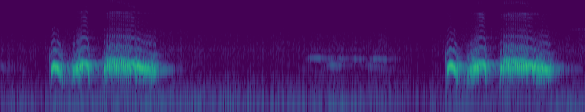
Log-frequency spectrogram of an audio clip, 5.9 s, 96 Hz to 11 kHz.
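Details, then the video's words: Spotted dove, 'kuk 3' song style: two phrases of three quick low coos each, ending on a longer held note, separated by a pause of nearly three seconds with a faint hum in the background. "merdunya suara burung derkuku kuk 3 serasa dialam liar"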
